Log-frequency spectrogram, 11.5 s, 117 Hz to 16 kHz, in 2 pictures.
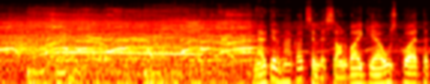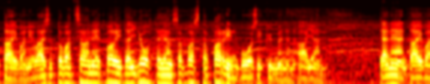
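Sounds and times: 
whoops and high yells from a rally crowd: 0.0s - 3.4s
crowd of about 100,000 at a presidential campaign rally in Taiwan cheering and shouting: 0.0s - 11.4s
speech: 3.5s - 11.4s.

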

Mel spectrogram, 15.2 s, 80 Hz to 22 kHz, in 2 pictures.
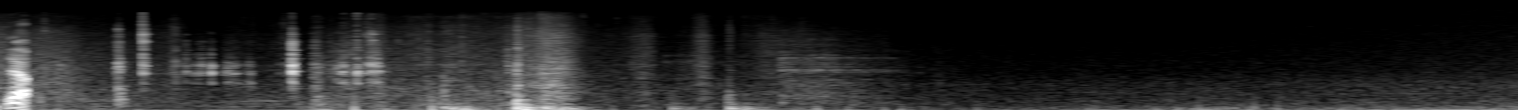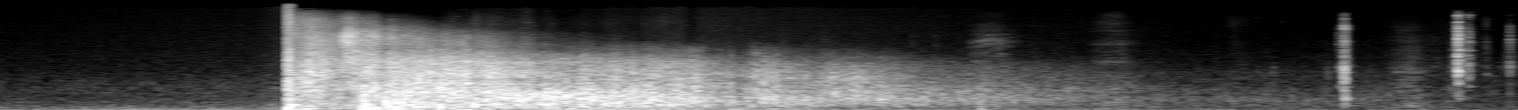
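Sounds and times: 
rustling: 0.2s - 4.2s, 12.2s - 15.1s
rifle test shot fired at a target: 9.0s - 14.2s.

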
